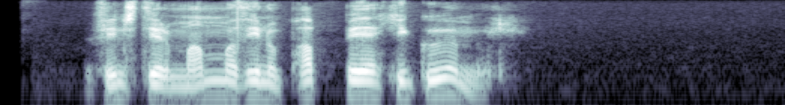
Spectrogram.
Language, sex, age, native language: Icelandic, male, 20-29, Icelandic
